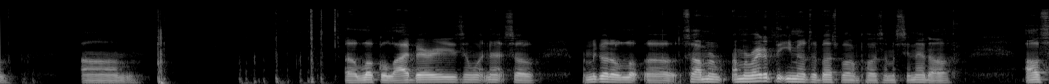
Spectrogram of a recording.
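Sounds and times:
speech: 0.8s - 1.5s, 3.4s - 10.4s
computer keyboard typing while an email is composed: 2.4s - 3.4s.

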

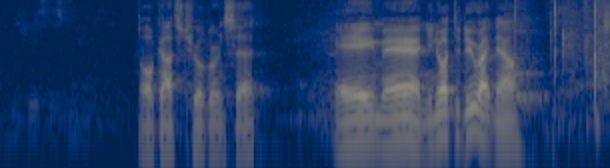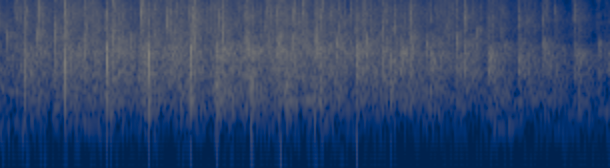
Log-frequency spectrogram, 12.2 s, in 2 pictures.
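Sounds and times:
speech: 1.4s - 2.7s, 3.3s - 5.4s
audience applauding: 5.5s - 12.1s.

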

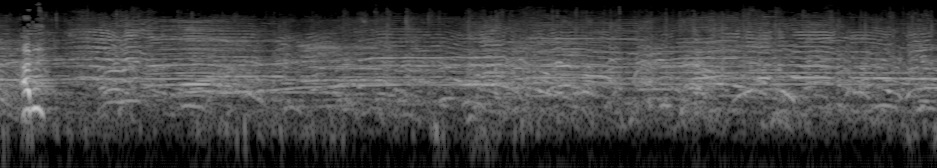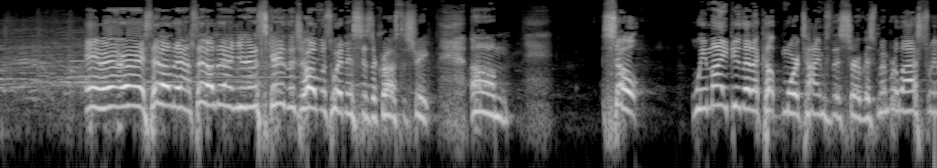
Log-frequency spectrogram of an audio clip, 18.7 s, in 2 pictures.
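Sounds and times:
audience shouting and cheering in praise: 0.0s - 13.0s
speech: 0.2s - 0.7s, 10.3s - 18.7s.

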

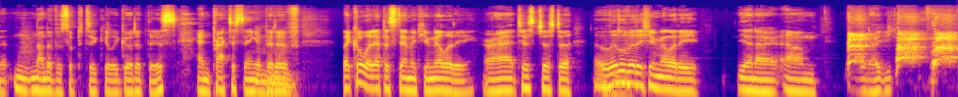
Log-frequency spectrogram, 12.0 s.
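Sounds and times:
speech: 0.0s - 11.8s
pet dog barking and yelping: 10.6s - 11.9s.

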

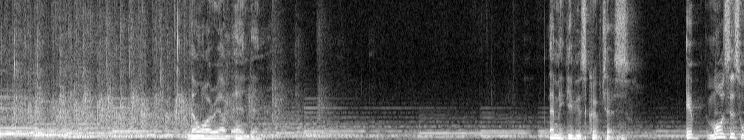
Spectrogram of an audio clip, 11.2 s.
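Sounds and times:
audience clapping: 0.0s - 5.2s
speech: 2.8s - 4.1s, 8.2s - 9.5s, 10.3s - 11.1s.

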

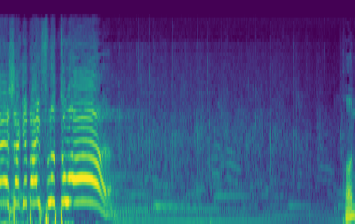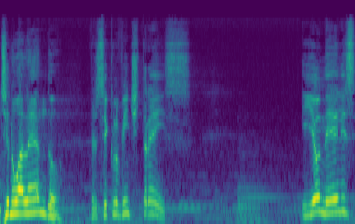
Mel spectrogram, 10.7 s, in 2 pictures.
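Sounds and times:
sustained organ-like musical tone: 0.0s - 7.1s
speech: 0.2s - 1.8s, 5.2s - 8.2s, 9.8s - 10.6s
audience applause: 1.5s - 5.5s.

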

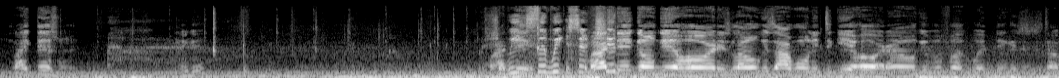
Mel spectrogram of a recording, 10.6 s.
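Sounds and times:
car being driven: 0.0s - 10.5s
speech: 0.2s - 0.8s, 1.8s - 2.6s, 4.8s - 10.5s
sharp clicks and ticks: 2.0s - 4.8s.

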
